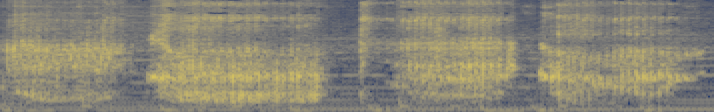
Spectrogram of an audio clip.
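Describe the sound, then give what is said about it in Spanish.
A voice imitates the rough, sputtering noise of a car engine running cold in four loud, gravelly bursts with short gaps between them, growl-like and strained, with no words spoken. “Y el auto te empieza a hacer un... En frío te empieza a hacer un...”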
